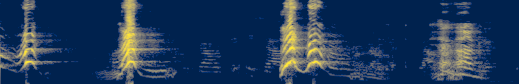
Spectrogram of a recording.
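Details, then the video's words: Pomsky pup Vader talking in a string of bark-like yelps that bend down into whiny groans, some doubled, coming roughly every second or two. "Vader, Pomsky Talkin'"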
